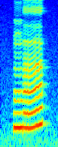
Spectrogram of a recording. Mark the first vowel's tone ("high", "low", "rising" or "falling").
rising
